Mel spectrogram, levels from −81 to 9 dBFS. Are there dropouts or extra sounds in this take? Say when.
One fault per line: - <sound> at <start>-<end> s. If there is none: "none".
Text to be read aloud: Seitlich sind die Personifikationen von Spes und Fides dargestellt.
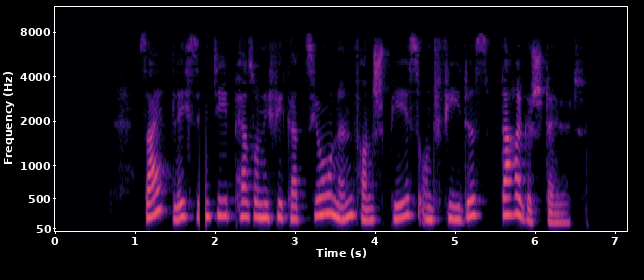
- dropout at 1.8-1.9 s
